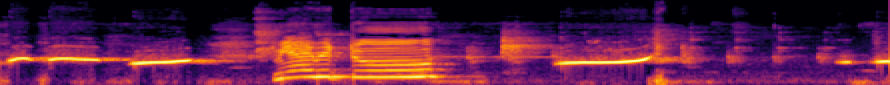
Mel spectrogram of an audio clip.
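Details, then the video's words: Indian ringneck parrot, a pet indoors, producing smooth whistled notes rising and falling, a short harsh buzzy burst in the middle, then more whistles; a person talks nearby. "Indian Ringneck Parrot Saying Mithu Mithu"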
